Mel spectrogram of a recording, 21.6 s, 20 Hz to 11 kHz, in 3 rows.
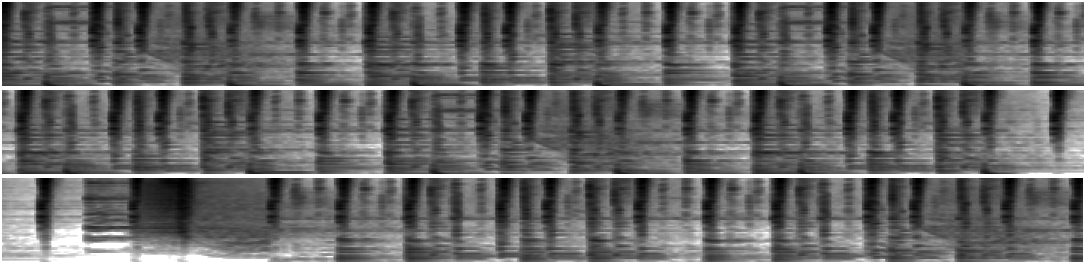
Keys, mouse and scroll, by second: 1.7 click, 2.7-3.9 drag, 4.4 click, 17.3 click.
